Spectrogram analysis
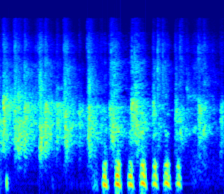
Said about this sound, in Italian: A parte, vabbè, un applauso al nostro pubblico, va, fatevelo da soli.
